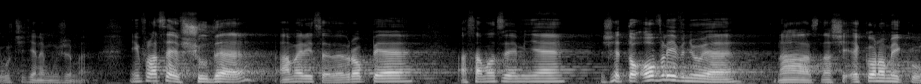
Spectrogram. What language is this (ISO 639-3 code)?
ces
